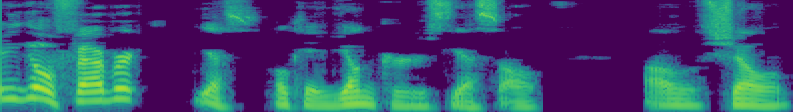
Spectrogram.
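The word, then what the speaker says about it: Junkers: Oh, pronounced Yunkers. It's German, so they're accurate. Following a German Japanese collaboration. Late 20s, 29s, early 30s. There you go. Fabric. Yes. Okay. Yunkers.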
